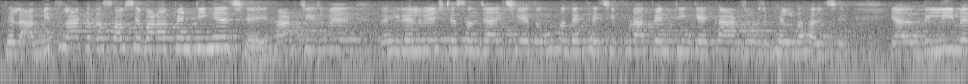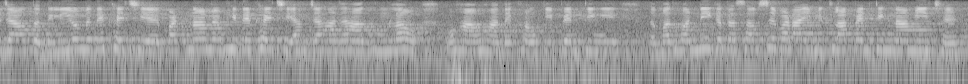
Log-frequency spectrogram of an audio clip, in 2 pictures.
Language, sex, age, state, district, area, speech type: Maithili, female, 60+, Bihar, Supaul, urban, spontaneous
